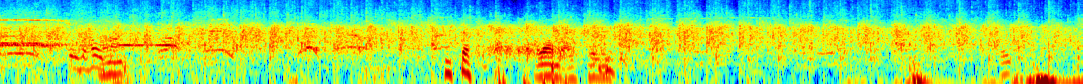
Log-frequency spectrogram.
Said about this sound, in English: I'd like to finish by giving a round of applause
